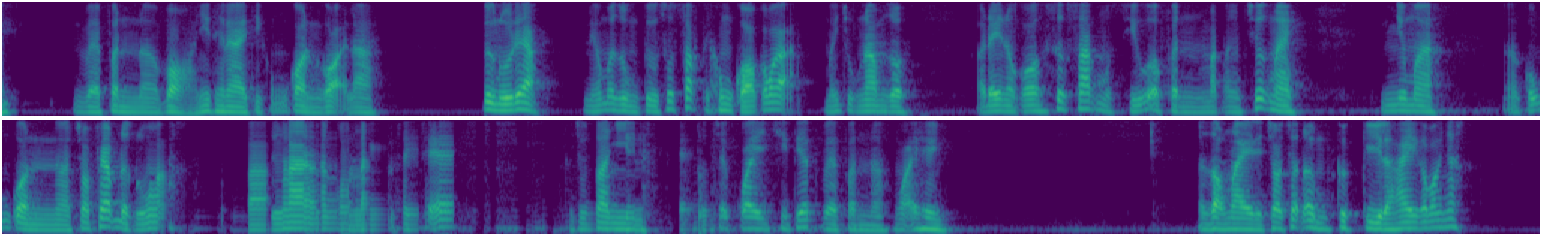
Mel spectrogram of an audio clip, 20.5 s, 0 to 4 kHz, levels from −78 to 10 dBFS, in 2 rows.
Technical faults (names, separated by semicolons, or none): repeated packet loss (robotic sound)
